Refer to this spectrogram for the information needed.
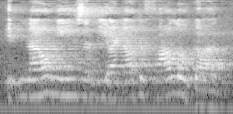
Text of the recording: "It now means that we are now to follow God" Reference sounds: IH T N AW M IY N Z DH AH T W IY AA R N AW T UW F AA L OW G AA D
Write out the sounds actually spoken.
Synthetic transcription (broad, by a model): IH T N AW M IY N Z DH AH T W IY AA R N AW T UW F AA L OW G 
